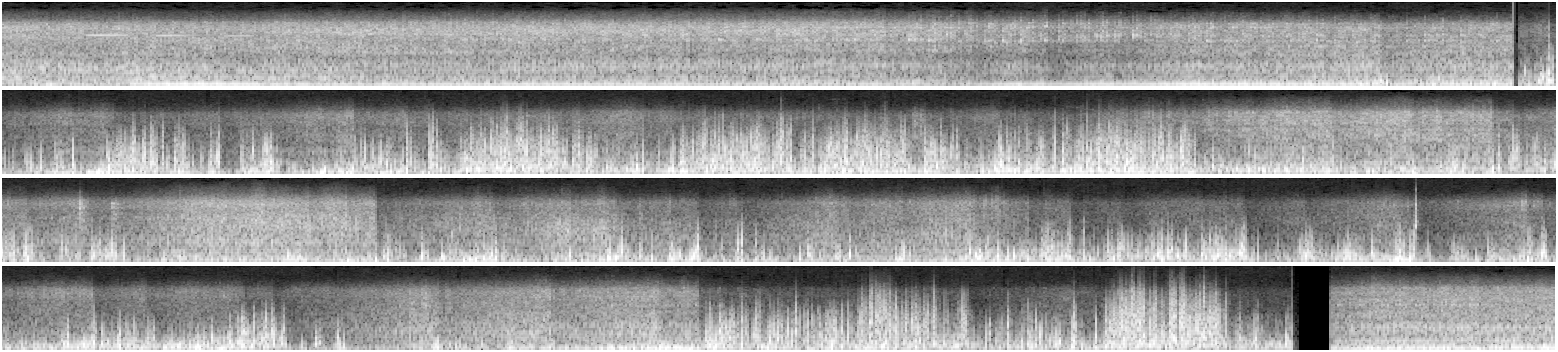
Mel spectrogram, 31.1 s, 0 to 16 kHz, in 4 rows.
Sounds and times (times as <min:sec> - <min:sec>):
Truck: 0:00.0 - 0:31.0.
